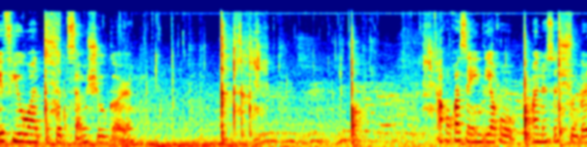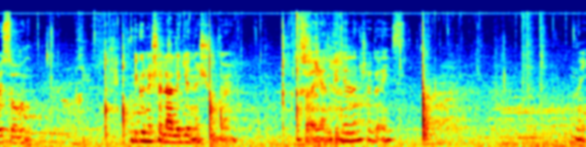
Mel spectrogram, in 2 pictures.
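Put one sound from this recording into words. A fork clinks and scrapes against a bowl.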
